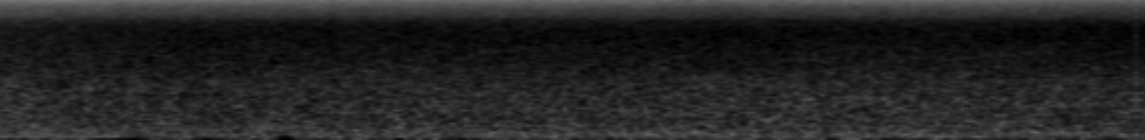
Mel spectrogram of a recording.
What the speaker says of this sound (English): I can't hear anything except for the wind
